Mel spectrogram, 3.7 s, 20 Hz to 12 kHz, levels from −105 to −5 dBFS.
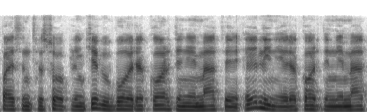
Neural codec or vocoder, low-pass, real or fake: codec, 16 kHz, 4 kbps, FunCodec, trained on Chinese and English, 50 frames a second; 7.2 kHz; fake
